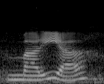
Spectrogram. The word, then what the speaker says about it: Maria: the syllable before so we would pronounce this as Maria or Ma Tei flipping it over we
